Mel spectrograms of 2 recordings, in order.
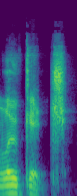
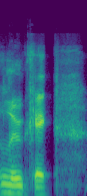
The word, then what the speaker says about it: Lukic: goalkeeper came out Lucic John Lukic Jack pronounced it Lucick I thought we've done the hard it.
